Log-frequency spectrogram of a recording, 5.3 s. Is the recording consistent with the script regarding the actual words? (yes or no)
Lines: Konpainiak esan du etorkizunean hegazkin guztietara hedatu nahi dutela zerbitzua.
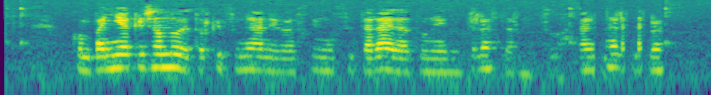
no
